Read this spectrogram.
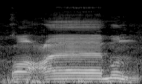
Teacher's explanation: تا کی آواز کو آپ موٹا کریں گے تو پھر طا بنتی ہے، اور موٹا جو ہے نا، طا کو موٹا کرنے کے لیے آپ نے ہونٹ استعمال نہیں کرنے ہیں، زبان تالو کی طرف اٹھے گی اور طا کو آپ نے موٹا پڑھنا ہے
